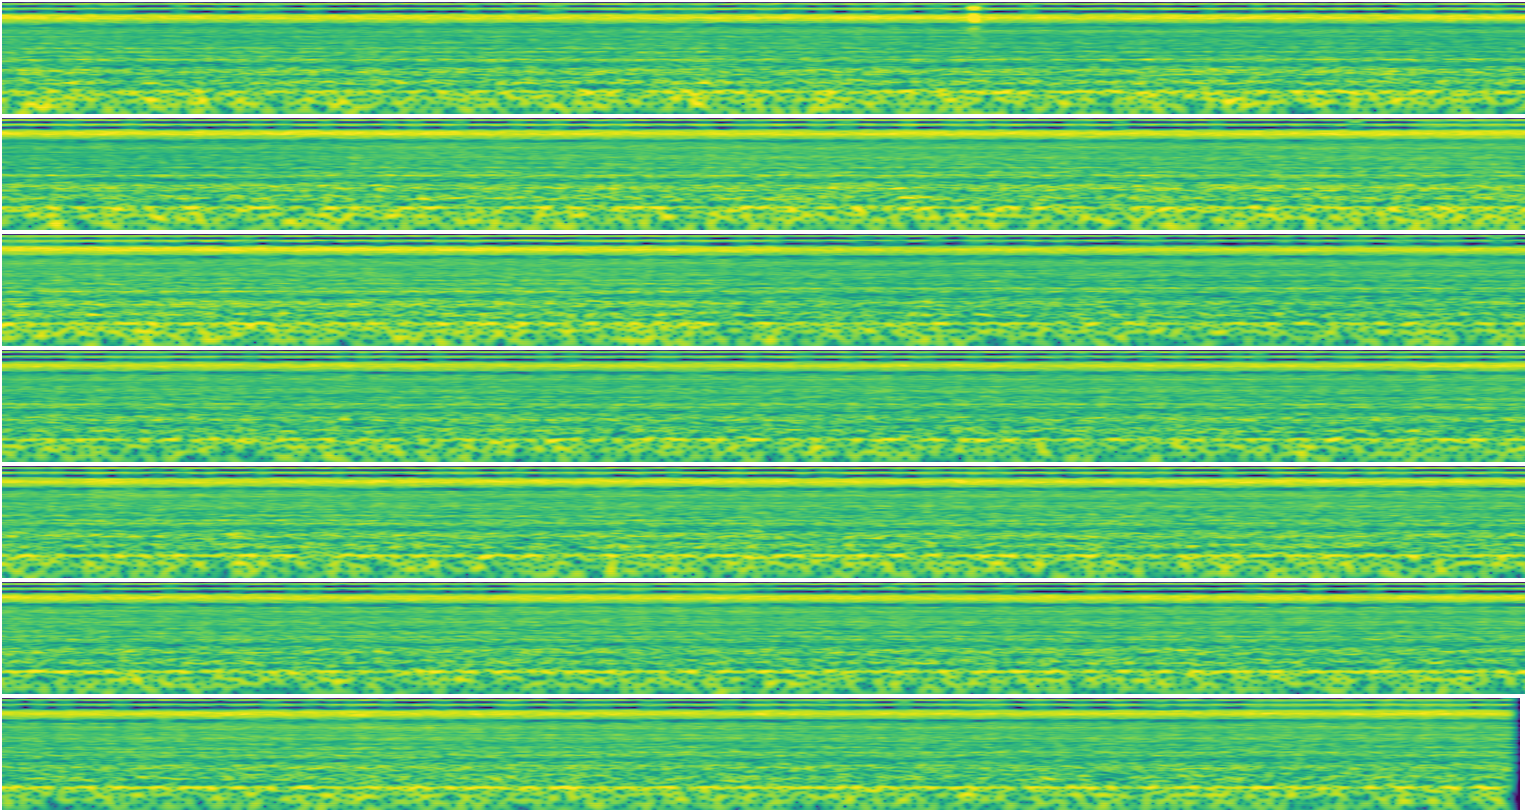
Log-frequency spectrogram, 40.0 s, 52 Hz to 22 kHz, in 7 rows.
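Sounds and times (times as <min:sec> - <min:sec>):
gas furnace rumbling: 0:00.0 - 0:17.2.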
